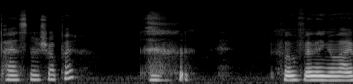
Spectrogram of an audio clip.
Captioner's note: laughs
